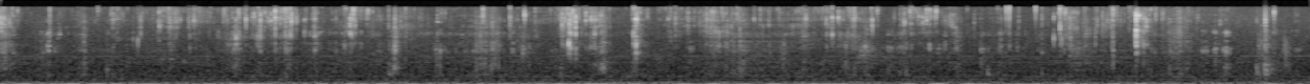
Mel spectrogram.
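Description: Close-miked chewing of sauce-coated fried chicken: wet, sticky mouth sounds made up of many short clicks and smacks.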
